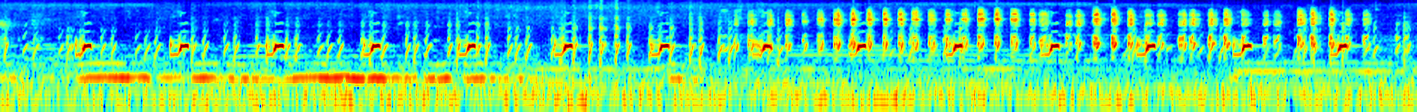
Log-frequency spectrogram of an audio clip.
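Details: Rice-field lure for white-breasted waterhen: clipped upward-flicked notes repeated regularly at roughly two-thirds of a second, later joined by a fast high rattling chatter and a steady low drone.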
